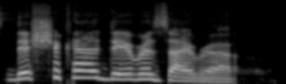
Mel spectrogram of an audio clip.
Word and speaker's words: Nishika de Rosairo: It's Nishika de Rosairo.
